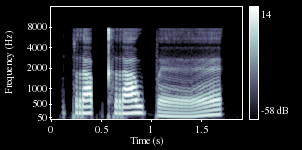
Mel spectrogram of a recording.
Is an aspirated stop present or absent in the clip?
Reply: present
